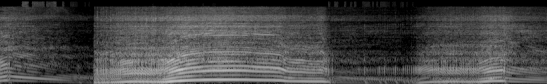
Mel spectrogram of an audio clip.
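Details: Husqvarna 562XP chainsaw, back from the shop after dealer reflashed its software for dying when hot and stumbling, about two-thirds of a tank in: full-throttle scream bogs smoothly into the cut, snaps back cleanly; healthy under load.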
